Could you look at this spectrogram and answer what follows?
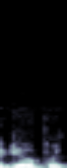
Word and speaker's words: Gilbert: this center field there what's it is it Gilbert am I saying it right yeah Gilbert the uh the left-handed left Lefty swinger he's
